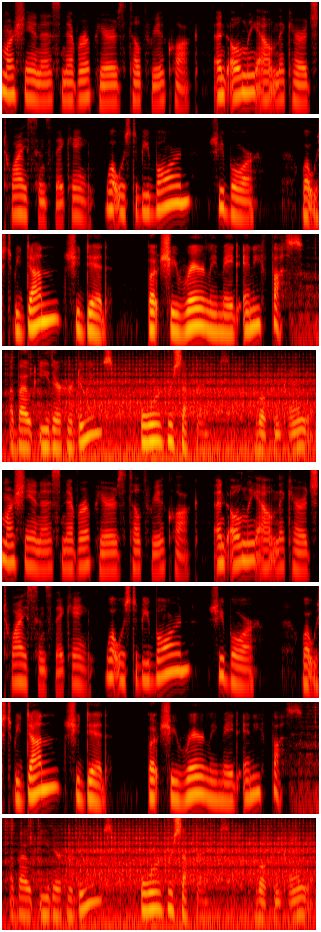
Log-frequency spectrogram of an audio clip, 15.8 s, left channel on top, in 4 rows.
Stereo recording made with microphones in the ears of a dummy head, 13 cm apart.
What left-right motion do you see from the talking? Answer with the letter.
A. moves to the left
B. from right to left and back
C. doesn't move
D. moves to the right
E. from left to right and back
B.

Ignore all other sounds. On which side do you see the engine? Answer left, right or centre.
right.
